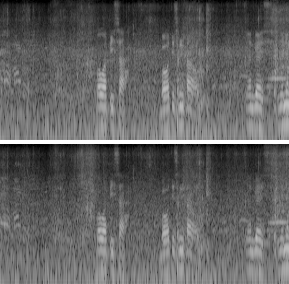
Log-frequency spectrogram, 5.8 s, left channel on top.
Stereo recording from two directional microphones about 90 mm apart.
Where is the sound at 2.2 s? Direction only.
15° right (ahead or behind).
